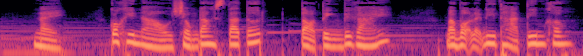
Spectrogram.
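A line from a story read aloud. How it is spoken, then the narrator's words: Sighing. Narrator (Vietnamese): Thăng thở dài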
